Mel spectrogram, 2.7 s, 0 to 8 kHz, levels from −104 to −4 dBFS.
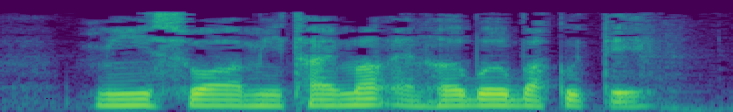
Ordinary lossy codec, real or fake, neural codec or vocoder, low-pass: MP3, 24 kbps; real; none; 7.2 kHz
